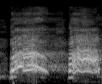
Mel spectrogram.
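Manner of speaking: high, loud mock cry of strain; retold scream. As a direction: let out a brother's straining yell. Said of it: "막 소리 지르더라고요". (껍질이 안 벗겨져 지르는 흉내 비명)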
